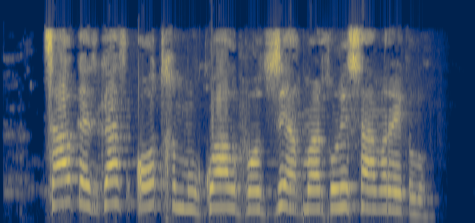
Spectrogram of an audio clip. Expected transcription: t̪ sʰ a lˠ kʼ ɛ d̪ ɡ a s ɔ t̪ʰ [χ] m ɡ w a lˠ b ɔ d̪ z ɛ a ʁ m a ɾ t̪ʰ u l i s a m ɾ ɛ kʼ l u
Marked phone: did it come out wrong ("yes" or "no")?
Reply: no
